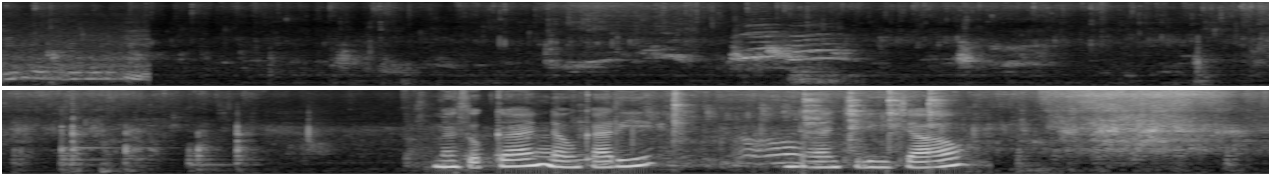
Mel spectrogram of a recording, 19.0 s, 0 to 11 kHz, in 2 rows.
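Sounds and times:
wooden spatula scraping and tapping: 9.0 - 12.0, 14.1 - 17.4
garlic sizzling in butter: 9.0 - 19.0.

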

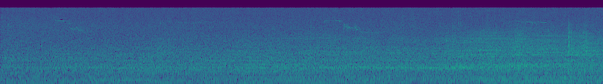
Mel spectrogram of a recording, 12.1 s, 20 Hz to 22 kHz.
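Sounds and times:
road traffic hum: 0.0 - 12.0
vehicle passing: 4.8 - 12.0.

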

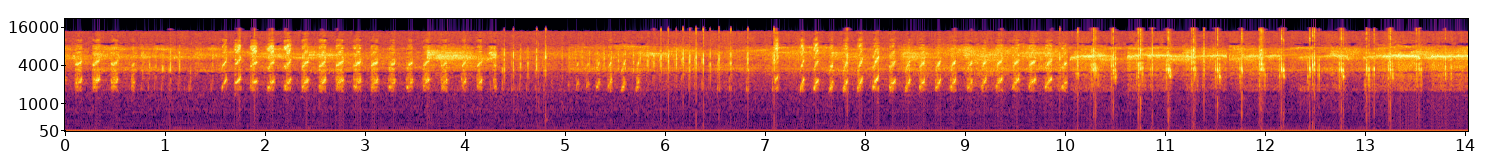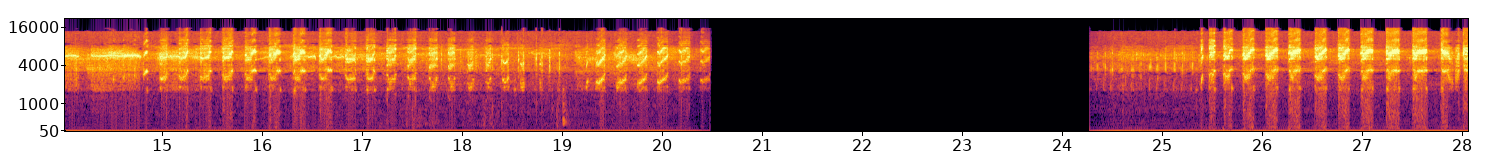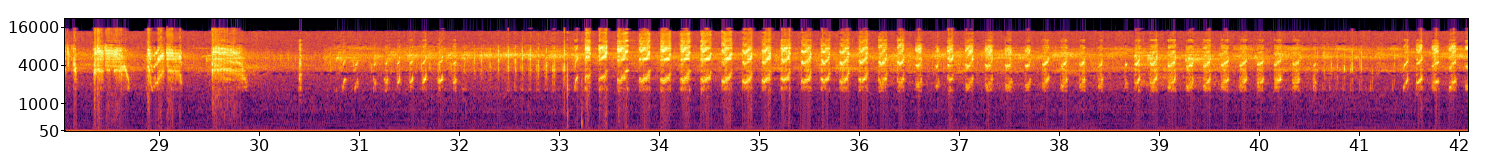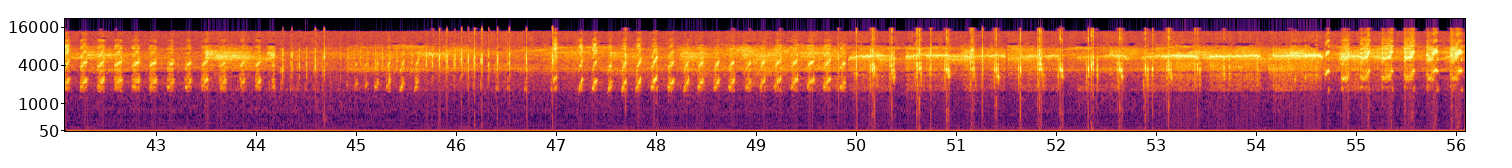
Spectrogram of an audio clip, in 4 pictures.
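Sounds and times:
swiftlets clicking chirps: 9.8 - 14.0, 49.7 - 54.0.

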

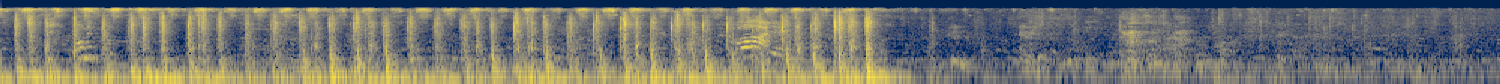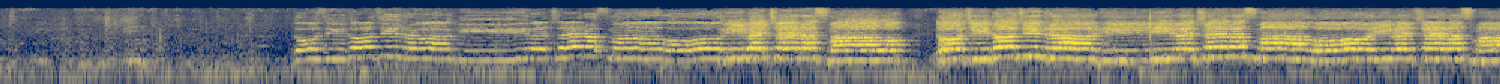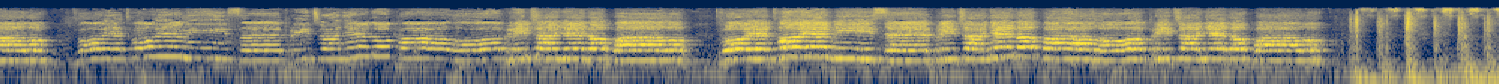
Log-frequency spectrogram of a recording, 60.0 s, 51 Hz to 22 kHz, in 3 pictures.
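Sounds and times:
girls singing unaccompanied: 23.9 - 58.1.

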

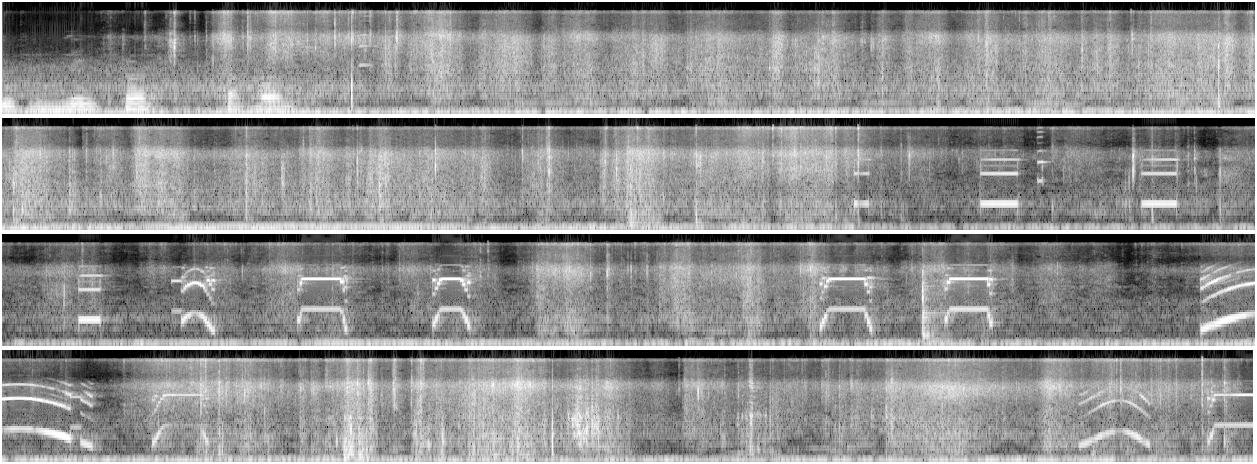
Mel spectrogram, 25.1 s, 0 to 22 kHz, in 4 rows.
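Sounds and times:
dry leaves and twigs rustling: 0.6 - 25.0
metal detector beeping: 1.1 - 2.1, 10.2 - 21.8, 23.6 - 25.0.

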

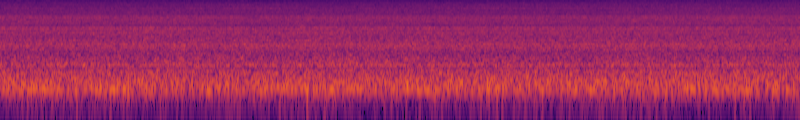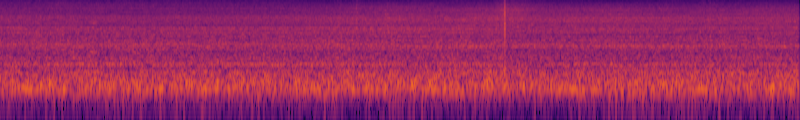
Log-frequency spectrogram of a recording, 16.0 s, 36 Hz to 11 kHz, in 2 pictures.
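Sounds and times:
aircraft engines rumbling: 0.0 - 16.0
rushing air: 11.3 - 16.0.

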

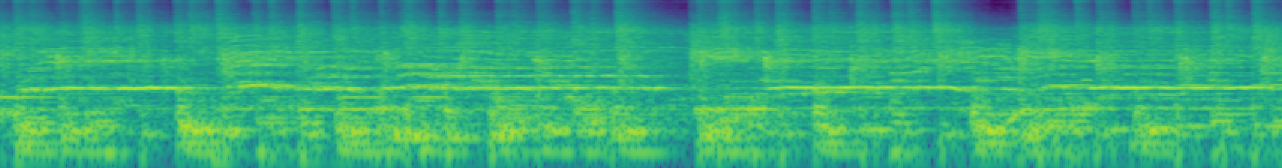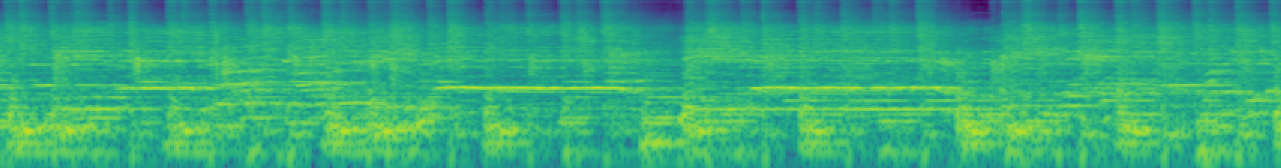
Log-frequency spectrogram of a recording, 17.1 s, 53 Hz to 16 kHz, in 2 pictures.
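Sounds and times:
keyboard playing: 0.0 - 17.0
people singing: 0.0 - 17.0
shaken percussion beat: 0.0 - 17.0.

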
